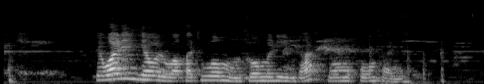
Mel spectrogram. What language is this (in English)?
Ganda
